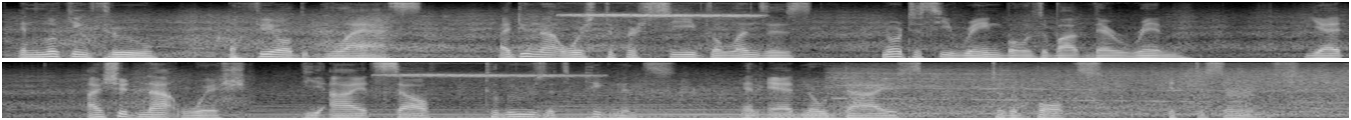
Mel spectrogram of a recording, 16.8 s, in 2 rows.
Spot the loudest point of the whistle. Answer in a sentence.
The loudest moment of the whistle is at 4 seconds.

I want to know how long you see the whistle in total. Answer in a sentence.
You can hear the whistle for 3 seconds altogether.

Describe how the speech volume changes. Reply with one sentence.
The volume of the speech stays about the same.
